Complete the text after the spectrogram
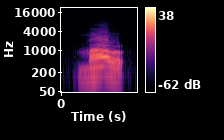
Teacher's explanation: this Ra we read in heavy sound because the Ra has a Sukun sign on it. And before the Ra there is this Fatha.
